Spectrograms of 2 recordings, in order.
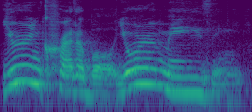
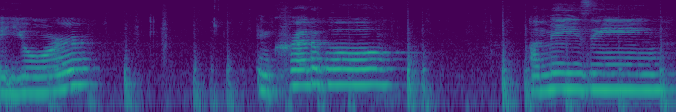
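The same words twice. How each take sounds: First: Said in the usual way. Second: Drawn-out gushing praise. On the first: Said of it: "you can say". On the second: Shown as a demonstration. Teacher demos thanking a friend, slow gushing. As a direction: stretch each word, slowly and gushing. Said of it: "anything to that, like this".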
